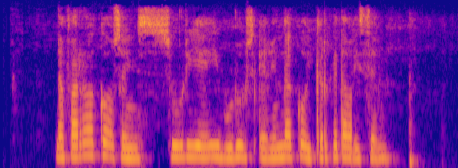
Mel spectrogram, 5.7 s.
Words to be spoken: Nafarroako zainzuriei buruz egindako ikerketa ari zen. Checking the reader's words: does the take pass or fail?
pass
